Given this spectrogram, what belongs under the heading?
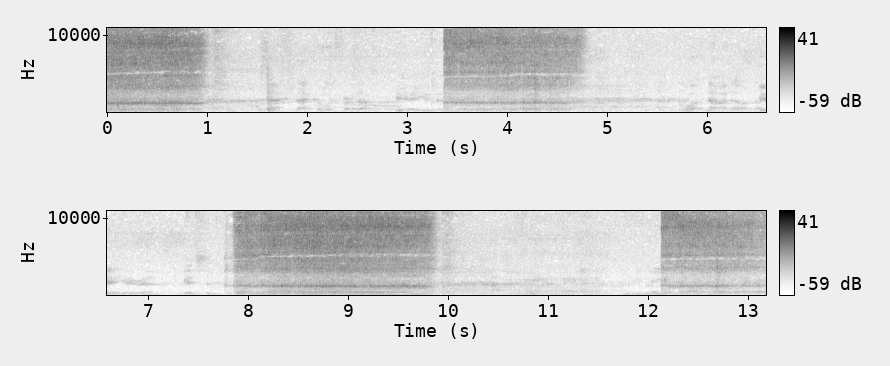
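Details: Husband snoring: loud, rasping snores on each in-breath, about one every four seconds, with quieter out-breaths between.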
